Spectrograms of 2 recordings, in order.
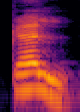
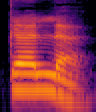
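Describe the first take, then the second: First: The L is held steady without a bounce. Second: The L ends with an added bouncing release. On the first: The speaker calls it right. "No qalqala on the lam" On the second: The speaker calls it wrong. "It's not كلا. Very, very uh, common mistake"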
